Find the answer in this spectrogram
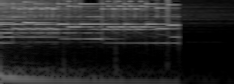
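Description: Mobile phone ringtone: a short melody of clean electronic tones stepping in pitch, cut off suddenly near the end as the call is answered.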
